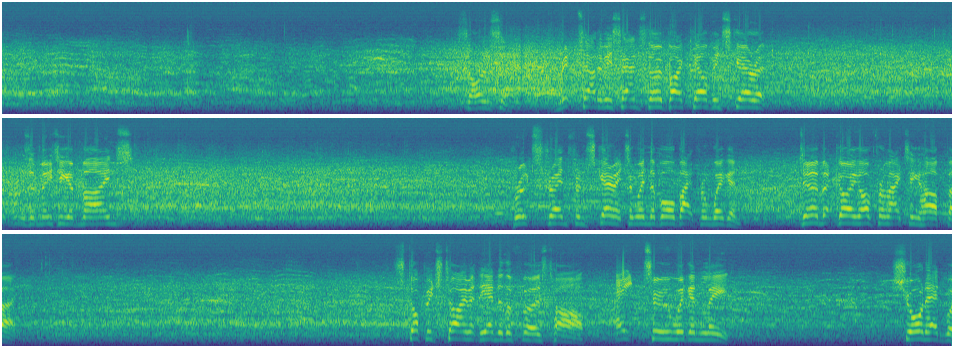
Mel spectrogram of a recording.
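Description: A large stadium crowd murmurs and roars, swelling at times.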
